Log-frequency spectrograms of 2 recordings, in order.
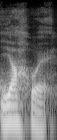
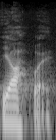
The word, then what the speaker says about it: Yahweh: That was the unpronounceable name of God, YHWH, right? We put letters in it and we call it Yahweh, right? Yahweh.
